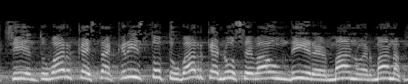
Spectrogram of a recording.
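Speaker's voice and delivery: loud, high, forceful preaching; fervent deliverance prayer. Acted. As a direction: cast out fear with full authority. Oración de liberación ferviente. (oración ferviente, fuerte y aguda)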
